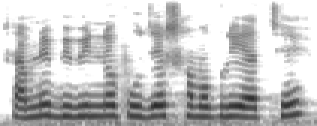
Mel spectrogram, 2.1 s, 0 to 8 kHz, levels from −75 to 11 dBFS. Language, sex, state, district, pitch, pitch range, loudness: Bengali, female, West Bengal, Cooch Behar, 245 Hz, 240-255 Hz, -13 LUFS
